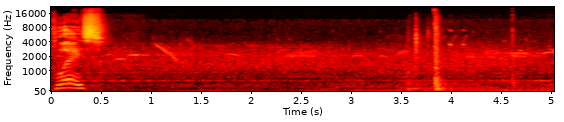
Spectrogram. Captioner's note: birds chirping; pensive music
